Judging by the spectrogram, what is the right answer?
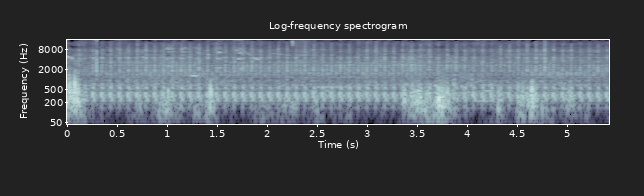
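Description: An engine idling with a steady, fast pulse. A few brief louder sounds come about three and a half seconds in and again a second later.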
